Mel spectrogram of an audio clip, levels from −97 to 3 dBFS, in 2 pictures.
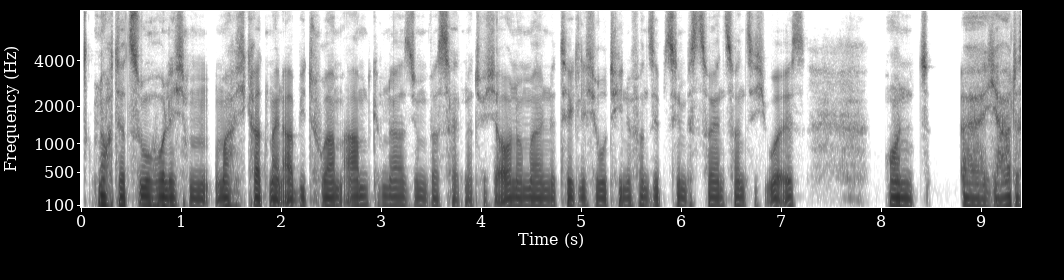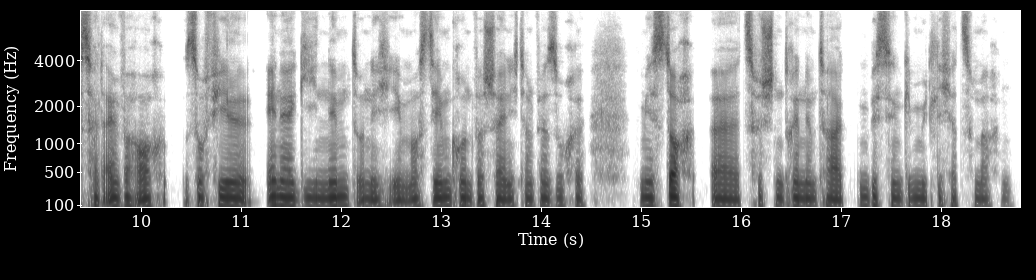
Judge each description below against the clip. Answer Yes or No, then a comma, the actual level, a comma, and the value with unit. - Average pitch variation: No, narrow, 1.3 semitones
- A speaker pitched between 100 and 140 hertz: No, very low, 90 Hz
